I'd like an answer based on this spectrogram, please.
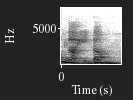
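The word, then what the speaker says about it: নৈনং: তাহলে এখানে নৈনামটা বাংলায় বলছি, যখন সংস্কৃতে চান্ট করব তখন কি বলবো? নাইনাম।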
